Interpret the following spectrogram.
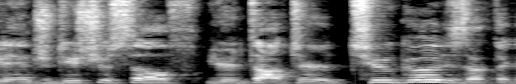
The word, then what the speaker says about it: Twogood: like for you to introduce yourself you're Dr to good is that the correct pronunciation right I'm Dr good I'm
